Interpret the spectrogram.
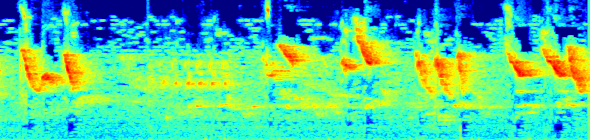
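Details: White-eye (pleci) on a masteran tutor track in gacor style: separate bursts of thin, very high chirps roughly every half second, with soft quieter twittering between them and faint background noise.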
